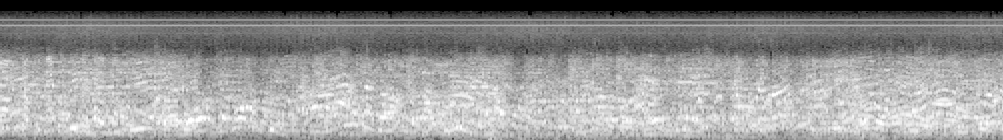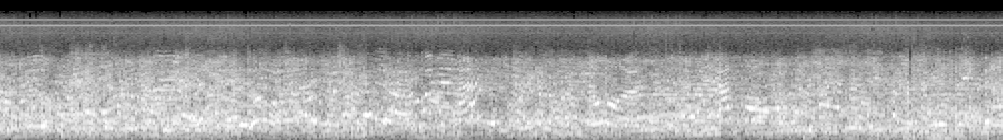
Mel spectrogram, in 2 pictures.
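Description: A crowd of people talking at once in a packed room: steady, overlapping chatter with no single voice standing out.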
